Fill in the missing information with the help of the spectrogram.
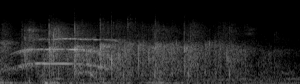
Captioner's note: audience applauding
